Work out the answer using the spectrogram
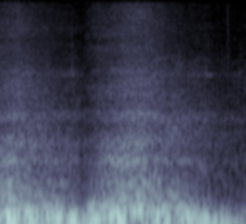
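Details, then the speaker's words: Reliant Fox engine revving on a test drive with the thermostat removed and coolant flowing through the radiator; pulls up and drops back smoothly with a crisp, rorty, even note and no knocks or misses. Normal revving. "What a rorty little engine this is becoming."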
